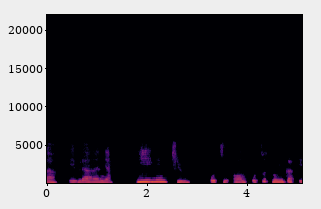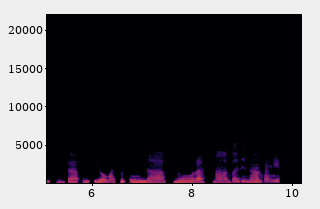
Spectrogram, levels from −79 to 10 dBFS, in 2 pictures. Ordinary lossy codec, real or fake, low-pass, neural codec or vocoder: Opus, 32 kbps; fake; 5.4 kHz; codec, 16 kHz, 1 kbps, X-Codec, HuBERT features, trained on balanced general audio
